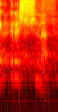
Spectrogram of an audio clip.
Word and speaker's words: कृष्ण: हां वेद मंत्र है यह शुद्ध उच्चारण इसका क्या है हरे राम हरे राम राम राम हरे हरे हरे कृष्ण हरे कृष्ण कृष्ण कृष्ण हरे हरे यह वेद मंत्र बोल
